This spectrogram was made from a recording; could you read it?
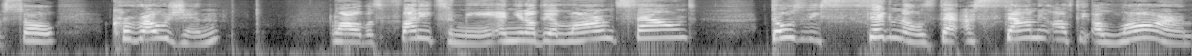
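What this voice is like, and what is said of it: Passionate yelling. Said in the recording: “I'm sorry that I'm yelling, guys. I guess I'm just getting so passionate here, so freaking passionate.”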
